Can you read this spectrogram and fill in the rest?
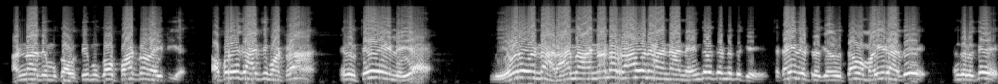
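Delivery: high-pitched, heated dismissal; indignant rant. Real, not acted. Heated rant at rival parties. (உயர்ந்த குரலில் ஆவேசமான கோபம்)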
